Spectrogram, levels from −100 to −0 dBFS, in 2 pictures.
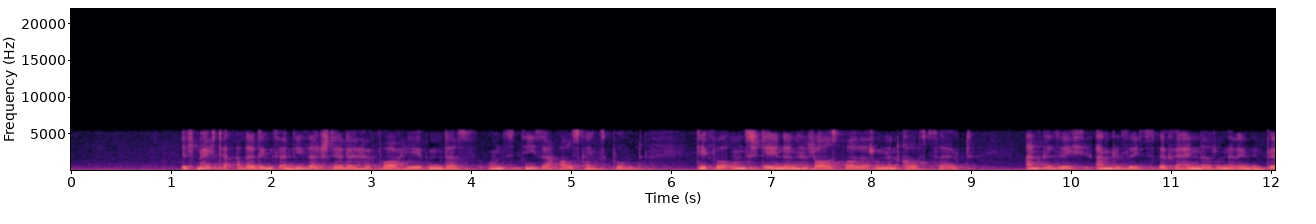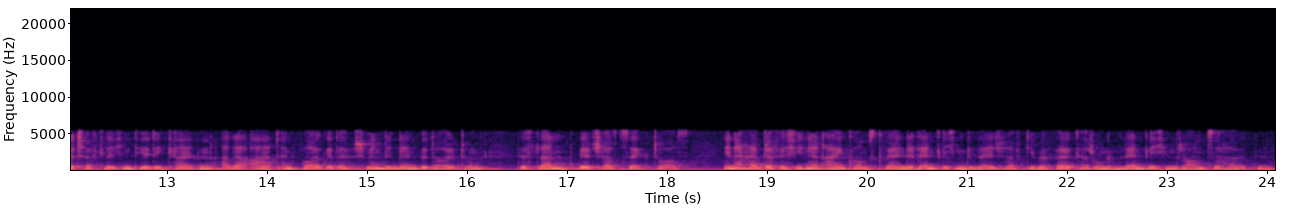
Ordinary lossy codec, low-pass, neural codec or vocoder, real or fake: none; 5.4 kHz; codec, 16 kHz, 4 kbps, FunCodec, trained on Chinese and English, 50 frames a second; fake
